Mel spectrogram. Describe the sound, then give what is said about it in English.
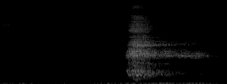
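A single deep, audible breath, soft and airy, swells suddenly and then trails off slowly, heard alone without any talk. “take a deep breath with me.”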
